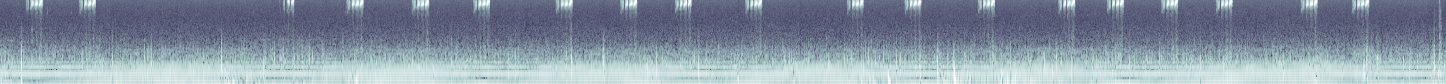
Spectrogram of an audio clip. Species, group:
Pholidoptera macedonica
Orthoptera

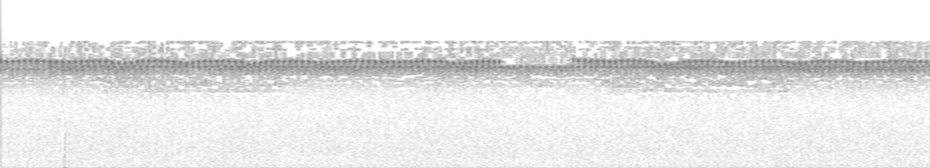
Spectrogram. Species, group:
Cyphoderris monstrosa
Orthoptera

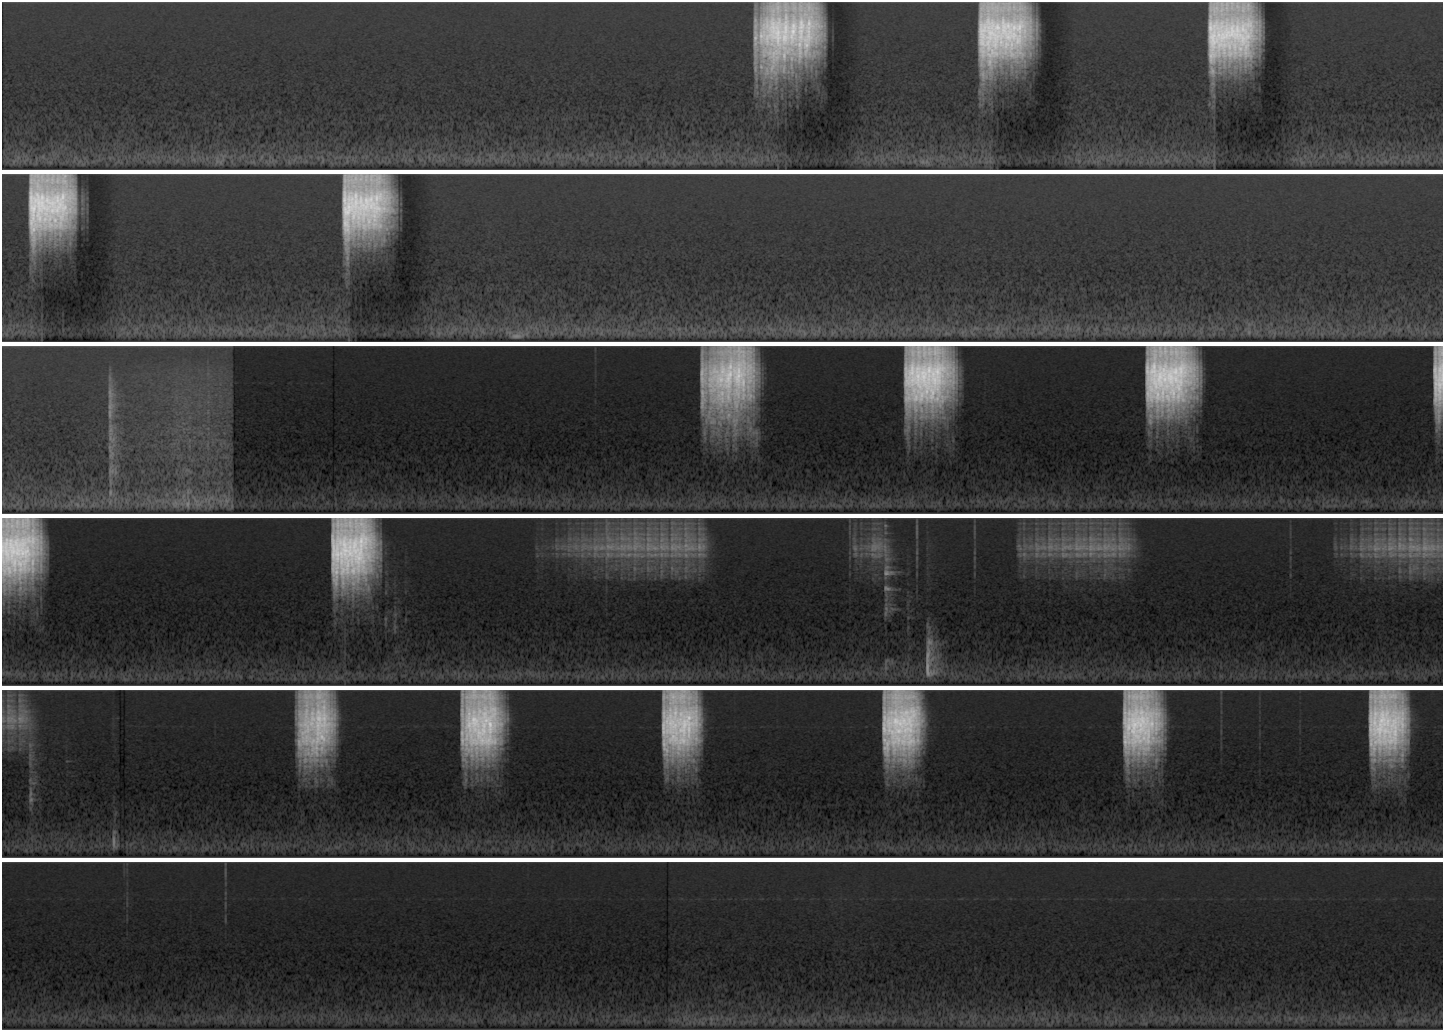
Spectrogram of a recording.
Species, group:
Chorthippus brunneus
Orthoptera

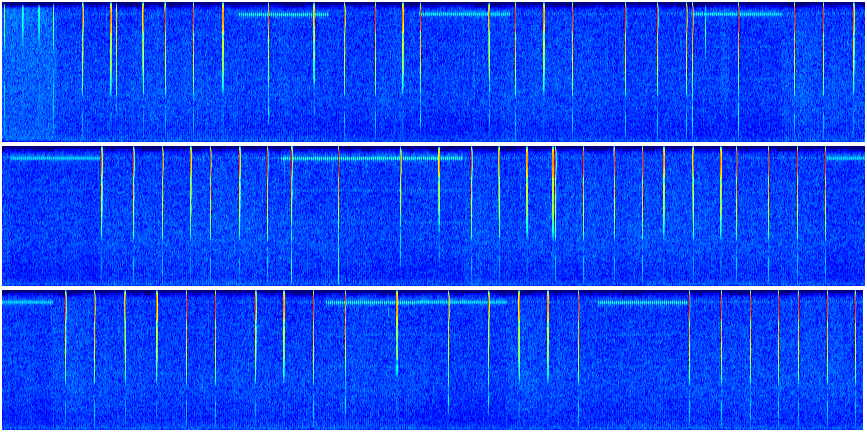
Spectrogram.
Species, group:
Cyrtaspis scutata
Orthoptera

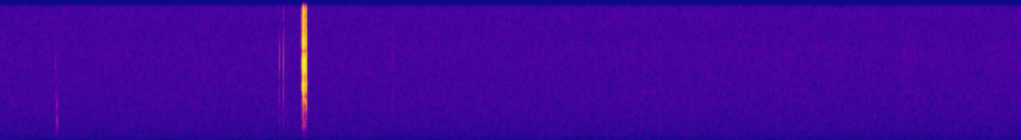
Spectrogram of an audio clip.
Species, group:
Decticus verrucivorus
Orthoptera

